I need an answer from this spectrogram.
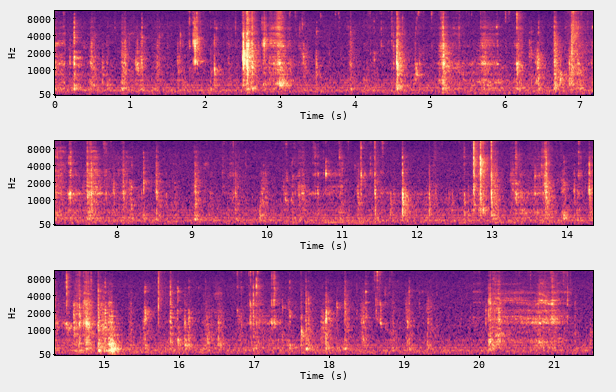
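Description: Close-up chewing and biting of a Maxibon ice cream sandwich coated in white chocolate: irregular small crunches and wet mouth sounds.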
